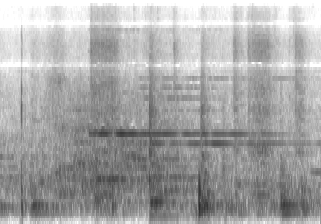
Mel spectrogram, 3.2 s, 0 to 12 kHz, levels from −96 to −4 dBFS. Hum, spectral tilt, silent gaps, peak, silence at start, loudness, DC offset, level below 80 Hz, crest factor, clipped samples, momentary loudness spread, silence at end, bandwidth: none; -4.5 dB/octave; none; -10 dBFS; 0 s; -32 LUFS; under 0.1%; -70 dBFS; 22 dB; under 0.1%; 10 LU; 0 s; 11.5 kHz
